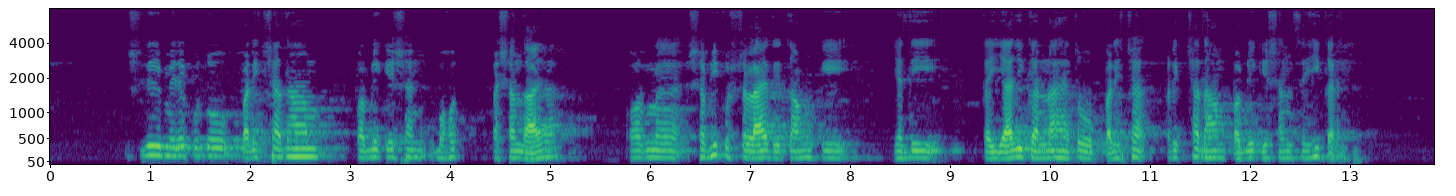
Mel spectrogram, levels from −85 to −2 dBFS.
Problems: background sounds at intervals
